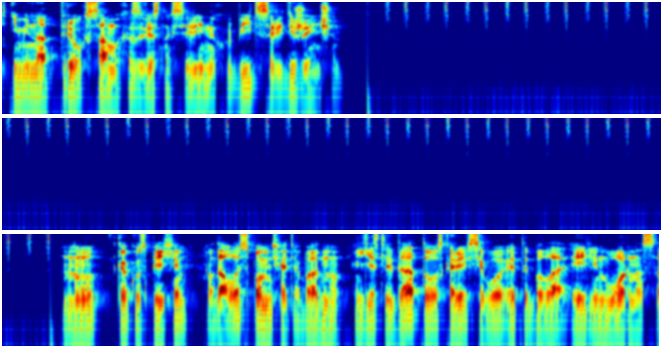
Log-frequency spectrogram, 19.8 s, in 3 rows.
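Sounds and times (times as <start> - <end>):
speech: 0.1 - 3.5, 13.8 - 19.7
ticking countdown timer: 3.7 - 13.7.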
